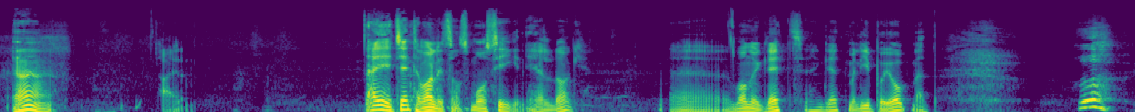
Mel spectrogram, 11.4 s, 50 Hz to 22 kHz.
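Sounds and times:
speech: 0:00.1 - 0:00.6, 0:03.7 - 0:05.9, 0:06.6 - 0:09.9, 0:10.8 - 0:11.2
person yawning: 0:10.8 - 0:11.3.

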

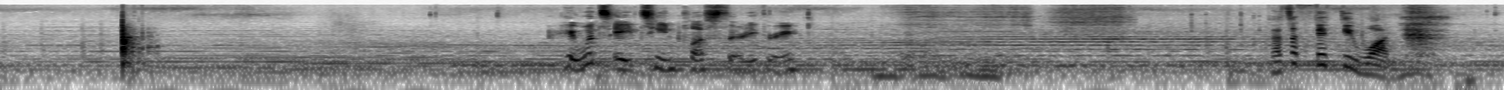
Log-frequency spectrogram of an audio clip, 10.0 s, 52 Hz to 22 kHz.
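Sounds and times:
dice hitting a hard tabletop: 0:00.8 - 0:01.1
speech: 0:03.8 - 0:06.2, 0:08.5 - 0:09.6.

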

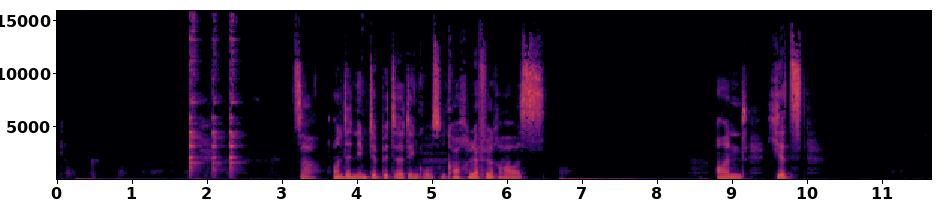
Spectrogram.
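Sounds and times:
bowls clinking together while people prepare to cook: 0:01.8 - 0:02.7
speech: 0:03.2 - 0:06.6, 0:08.8 - 0:10.1.

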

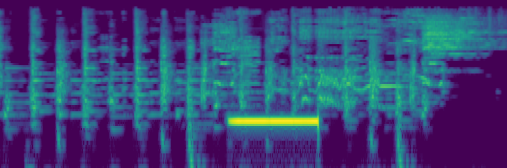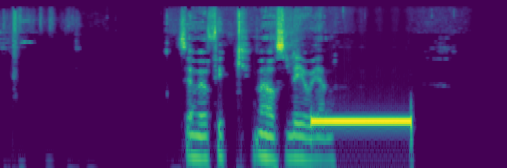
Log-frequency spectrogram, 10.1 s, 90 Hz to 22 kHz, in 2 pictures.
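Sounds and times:
telephone busy tone after a dropped call: 0:02.3 - 0:03.1, 0:08.2 - 0:09.2
speech: 0:06.9 - 0:08.5.

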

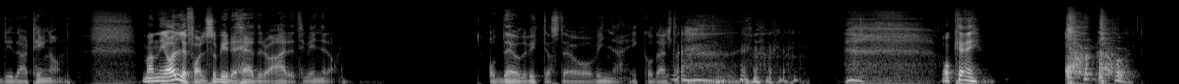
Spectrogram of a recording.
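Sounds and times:
speech: 0:00.0 - 0:03.6, 0:04.9 - 0:10.0, 0:10.6 - 0:11.4
laughter: 0:06.8 - 0:08.1
loud harsh cough: 0:10.7 - 0:11.4.

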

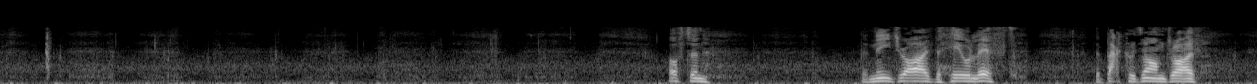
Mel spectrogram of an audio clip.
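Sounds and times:
sharp sniffing intakes of breath after a workout: 0:00.0 - 0:08.6, 0:10.0 - 0:11.0, 0:12.0 - 0:12.5
speech: 0:06.7 - 0:07.2, 0:08.6 - 0:10.1, 0:11.0 - 0:12.1.

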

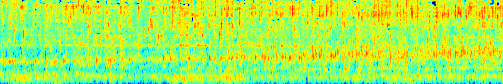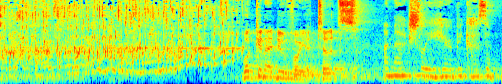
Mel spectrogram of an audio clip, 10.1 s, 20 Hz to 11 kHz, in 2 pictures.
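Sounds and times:
tequila pouring from a bottle into a glass: 0:00.0 - 0:07.5
speech: 0:07.4 - 0:10.0.

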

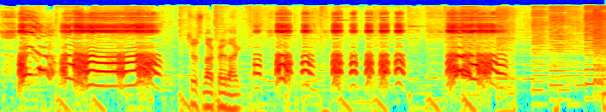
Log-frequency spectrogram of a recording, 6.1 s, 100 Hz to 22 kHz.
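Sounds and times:
goose honking: 0:00.1 - 0:01.7, 0:02.5 - 0:05.2
speech: 0:01.9 - 0:02.8.

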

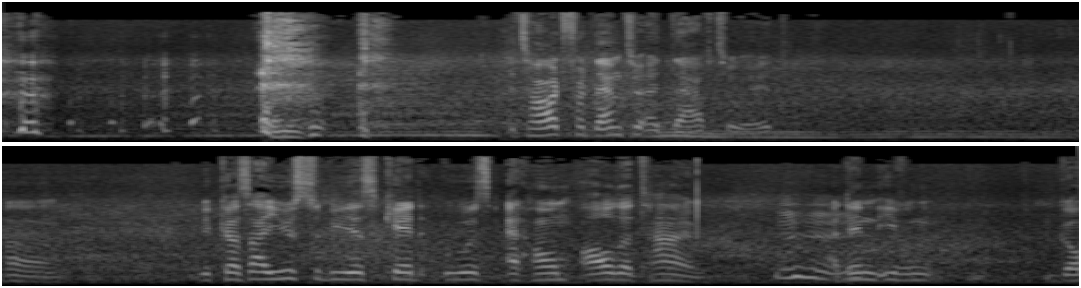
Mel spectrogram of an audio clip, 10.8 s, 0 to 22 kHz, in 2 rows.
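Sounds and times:
speech: 0:00.1 - 0:00.4, 0:01.5 - 0:01.8, 0:02.6 - 0:04.2, 0:05.4 - 0:05.8, 0:06.4 - 0:10.7
person coughing: 0:01.3 - 0:02.1.

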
